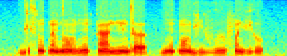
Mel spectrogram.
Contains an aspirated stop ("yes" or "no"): no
